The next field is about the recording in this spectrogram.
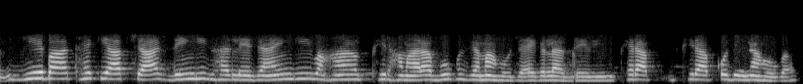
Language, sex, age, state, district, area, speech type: Hindi, female, 18-30, Uttar Pradesh, Jaunpur, urban, conversation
